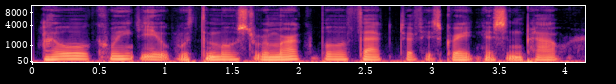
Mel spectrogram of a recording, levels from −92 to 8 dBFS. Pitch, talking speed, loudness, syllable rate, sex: 120 Hz, 200 wpm, -18 LUFS, 5.3 syllables/s, male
